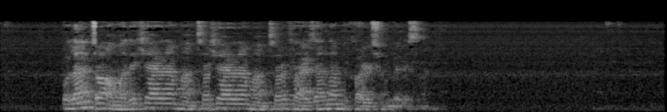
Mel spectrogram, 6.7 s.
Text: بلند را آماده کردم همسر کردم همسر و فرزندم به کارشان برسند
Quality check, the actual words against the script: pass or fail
pass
